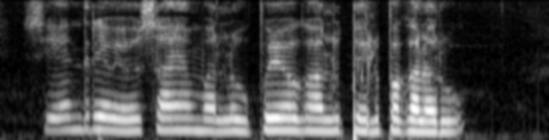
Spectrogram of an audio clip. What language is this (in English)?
Telugu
